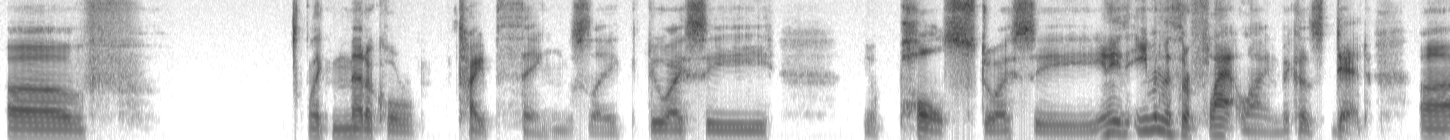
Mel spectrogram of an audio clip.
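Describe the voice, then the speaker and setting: A man's voice: fairly low pitch, no echo, clean studio sound. Man thinking aloud in a tabletop game. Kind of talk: casual tabletop role-play chat.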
